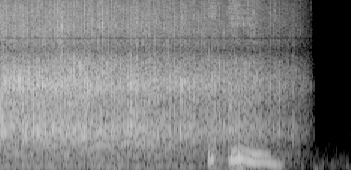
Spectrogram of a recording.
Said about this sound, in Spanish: Si Dios te habló, da un aplauso al Señor. Amén.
